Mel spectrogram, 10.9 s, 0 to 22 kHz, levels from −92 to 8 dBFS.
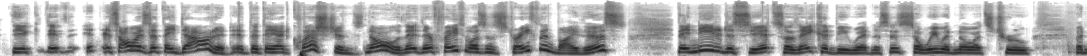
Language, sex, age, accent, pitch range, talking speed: English, male, 40-59, American, 165-210 Hz, 180 wpm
